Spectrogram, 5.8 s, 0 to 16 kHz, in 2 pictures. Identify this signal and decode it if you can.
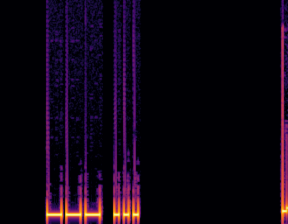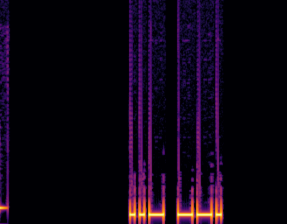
Morse code, heard as a keyed tone, about 25 wpm, 700 Hz. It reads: OS UG
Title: Top Two Letter Combinations in Words 25wpm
